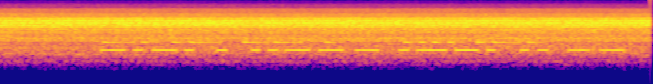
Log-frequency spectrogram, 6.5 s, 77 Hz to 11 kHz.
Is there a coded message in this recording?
Yes: Morse code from 1.0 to 6.3 s, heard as two keyed tones, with heavy radio static. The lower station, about 14 wpm, 580 Hz: CE2PIM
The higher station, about 15 wpm, 890 Hz: NAME HR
